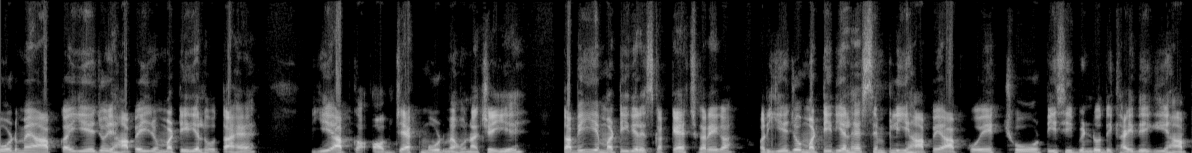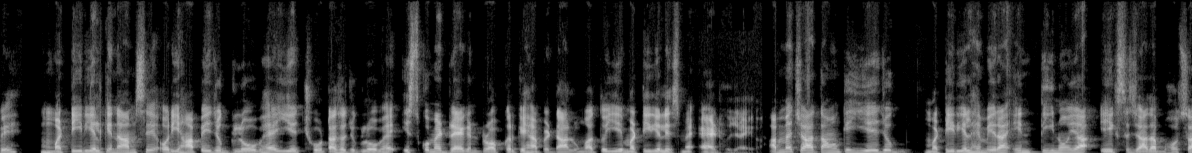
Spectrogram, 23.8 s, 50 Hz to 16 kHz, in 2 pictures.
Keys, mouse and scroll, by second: 2.8-8.0 middle drag, 7.2-8.0 drag, 7.2-8.0 right drag, 16.8-17.4 middle drag, 17.4-18.2 drag, 18.6 middle click, 18.8-19.7 middle drag, 20.8-23.1 shift+middle drag, 23.4-23.8 middle drag.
